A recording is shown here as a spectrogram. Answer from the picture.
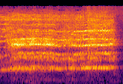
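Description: Hungry piglets in a barn squeal loudly and continuously while fighting over their mother's teats, a shrill overlapping chorus that holds steady for a couple of seconds before cutting off abruptly. No one speaks.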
